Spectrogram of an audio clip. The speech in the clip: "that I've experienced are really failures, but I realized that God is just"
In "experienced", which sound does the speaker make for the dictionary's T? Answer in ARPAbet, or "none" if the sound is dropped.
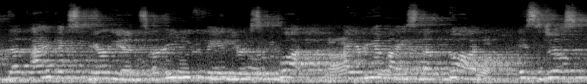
none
